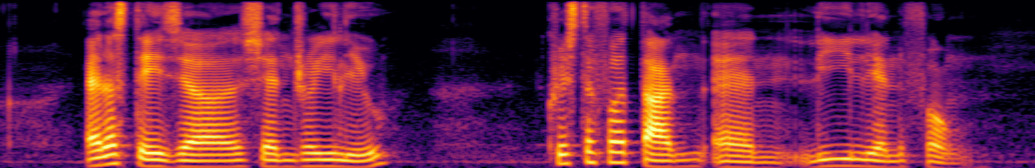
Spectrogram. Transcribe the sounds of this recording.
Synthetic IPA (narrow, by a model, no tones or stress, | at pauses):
ʔɛ̃nəsteziaʃɛ̃ndɹilu | kʰɹistɔfətãnɛ̃nliliə̃nfɔ̃ŋ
